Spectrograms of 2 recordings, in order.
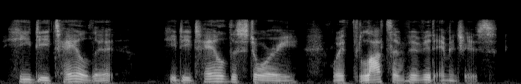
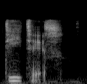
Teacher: the word is being used as a verb so the stress is on the second syllable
